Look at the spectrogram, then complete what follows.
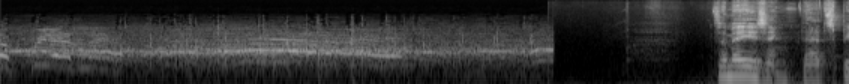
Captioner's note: crowd cheers and claps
